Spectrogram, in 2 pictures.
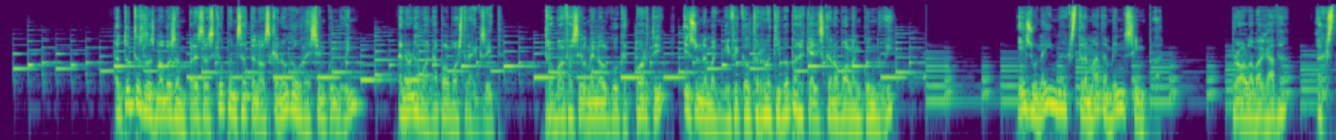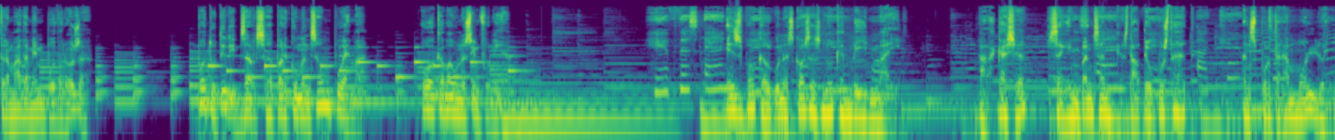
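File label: Catalan, General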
